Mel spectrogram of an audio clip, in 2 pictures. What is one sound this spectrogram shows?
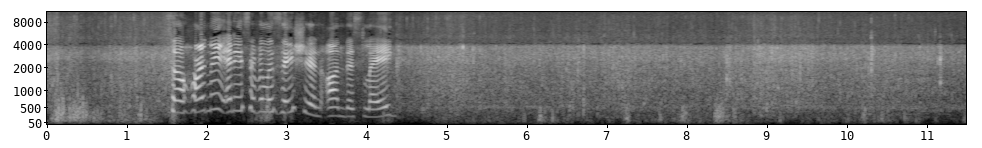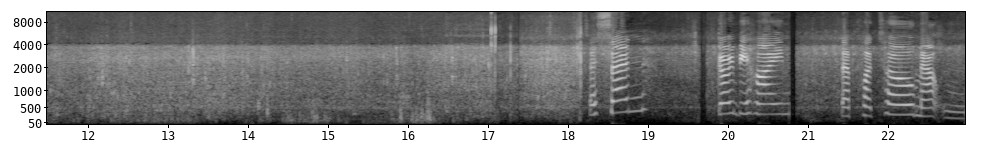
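Small waves lap and splash on open water.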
